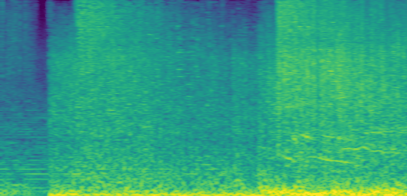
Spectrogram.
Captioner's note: explosion boom; explosions booming; men groaning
